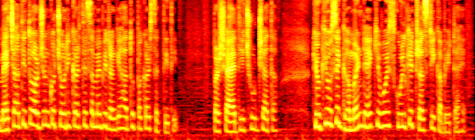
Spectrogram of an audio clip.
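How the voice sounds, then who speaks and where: A woman's voice: sits high, fast talker, a little mellow, faint music behind, pitched above the performer's own voice, lightly acted. A woman voicing a principled, earnest female schoolteacher in a cartoon moral story. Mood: stern, reproving. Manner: earnest, reproving.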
